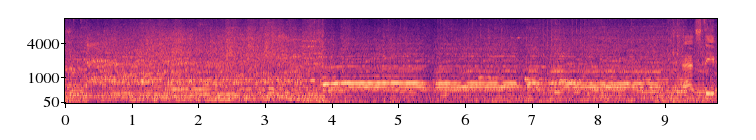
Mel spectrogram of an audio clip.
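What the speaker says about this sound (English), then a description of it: "That steam train, sounds of the Magic Kingdom." A Magic Kingdom steam train rumbles along nearby, and its whistle sounds in a long, steady blast partway through. Crowd chatter and voices carry over the rolling train noise.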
